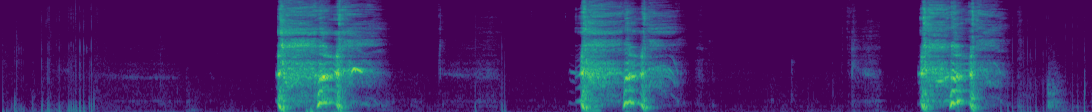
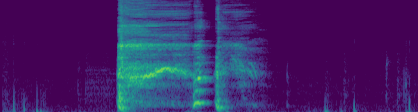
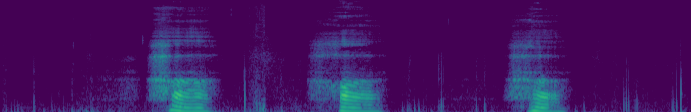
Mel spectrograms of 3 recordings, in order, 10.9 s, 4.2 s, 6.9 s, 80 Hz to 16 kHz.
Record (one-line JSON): {"three_cough_length": "10.9 s", "three_cough_amplitude": 10969, "three_cough_signal_mean_std_ratio": 0.35, "cough_length": "4.2 s", "cough_amplitude": 7559, "cough_signal_mean_std_ratio": 0.41, "exhalation_length": "6.9 s", "exhalation_amplitude": 2229, "exhalation_signal_mean_std_ratio": 0.37, "survey_phase": "beta (2021-08-13 to 2022-03-07)", "age": "45-64", "gender": "Male", "wearing_mask": "No", "symptom_cough_any": true, "symptom_new_continuous_cough": true, "symptom_runny_or_blocked_nose": true, "symptom_shortness_of_breath": true, "symptom_abdominal_pain": true, "symptom_diarrhoea": true, "symptom_fatigue": true, "symptom_fever_high_temperature": true, "symptom_headache": true, "symptom_change_to_sense_of_smell_or_taste": true, "symptom_other": true, "symptom_onset": "3 days", "smoker_status": "Never smoked", "respiratory_condition_asthma": false, "respiratory_condition_other": false, "recruitment_source": "Test and Trace", "submission_delay": "1 day", "covid_test_result": "Positive", "covid_test_method": "RT-qPCR"}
